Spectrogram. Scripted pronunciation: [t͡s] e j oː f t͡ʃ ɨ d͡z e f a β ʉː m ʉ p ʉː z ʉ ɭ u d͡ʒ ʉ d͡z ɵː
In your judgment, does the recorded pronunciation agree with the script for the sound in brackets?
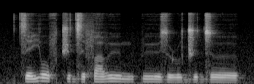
yes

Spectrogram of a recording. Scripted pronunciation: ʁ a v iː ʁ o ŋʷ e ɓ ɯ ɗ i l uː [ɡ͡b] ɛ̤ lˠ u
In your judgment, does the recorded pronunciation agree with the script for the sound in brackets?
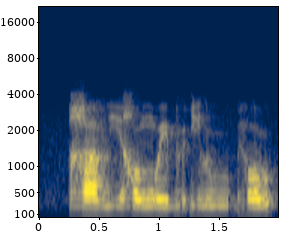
no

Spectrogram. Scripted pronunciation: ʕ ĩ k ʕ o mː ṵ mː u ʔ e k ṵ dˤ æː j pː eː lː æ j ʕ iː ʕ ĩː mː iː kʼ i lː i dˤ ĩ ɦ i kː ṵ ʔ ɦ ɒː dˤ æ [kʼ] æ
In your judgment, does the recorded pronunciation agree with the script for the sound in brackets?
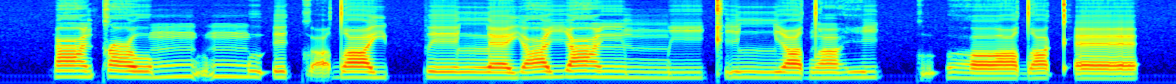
yes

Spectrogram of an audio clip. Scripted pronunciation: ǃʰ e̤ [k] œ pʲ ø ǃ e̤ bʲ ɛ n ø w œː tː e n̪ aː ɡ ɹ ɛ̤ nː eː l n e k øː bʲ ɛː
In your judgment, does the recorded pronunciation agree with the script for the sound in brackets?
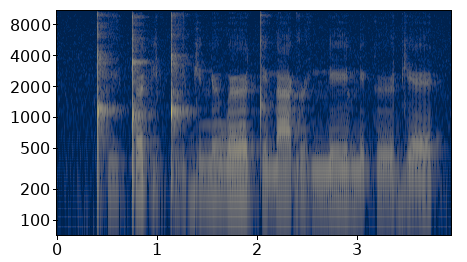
no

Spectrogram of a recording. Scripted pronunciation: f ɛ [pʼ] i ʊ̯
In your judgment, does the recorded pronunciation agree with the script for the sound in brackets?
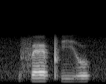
yes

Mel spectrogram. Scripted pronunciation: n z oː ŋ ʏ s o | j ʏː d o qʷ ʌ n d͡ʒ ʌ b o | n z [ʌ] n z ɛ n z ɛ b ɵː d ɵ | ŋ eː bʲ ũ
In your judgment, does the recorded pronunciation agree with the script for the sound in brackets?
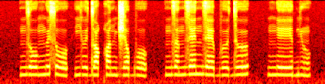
yes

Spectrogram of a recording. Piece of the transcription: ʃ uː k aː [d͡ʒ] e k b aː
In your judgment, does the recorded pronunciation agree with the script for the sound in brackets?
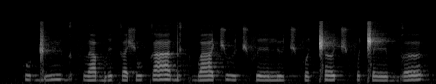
no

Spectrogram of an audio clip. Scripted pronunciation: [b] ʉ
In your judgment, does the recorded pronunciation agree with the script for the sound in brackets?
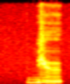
no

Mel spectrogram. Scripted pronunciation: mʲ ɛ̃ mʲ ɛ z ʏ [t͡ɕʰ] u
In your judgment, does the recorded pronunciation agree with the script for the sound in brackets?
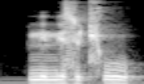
yes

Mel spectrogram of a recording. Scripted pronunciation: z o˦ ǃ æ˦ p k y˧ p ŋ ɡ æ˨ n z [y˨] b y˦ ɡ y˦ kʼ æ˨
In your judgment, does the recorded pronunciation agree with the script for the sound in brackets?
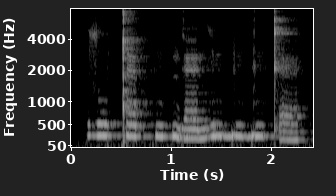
no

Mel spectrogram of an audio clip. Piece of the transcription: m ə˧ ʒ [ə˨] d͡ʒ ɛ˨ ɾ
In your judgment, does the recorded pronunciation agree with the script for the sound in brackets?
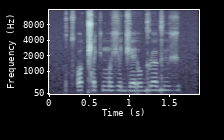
yes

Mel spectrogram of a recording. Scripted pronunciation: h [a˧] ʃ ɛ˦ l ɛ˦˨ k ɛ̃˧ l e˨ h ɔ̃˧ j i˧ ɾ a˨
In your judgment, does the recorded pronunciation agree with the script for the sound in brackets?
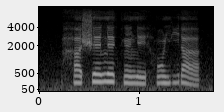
yes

